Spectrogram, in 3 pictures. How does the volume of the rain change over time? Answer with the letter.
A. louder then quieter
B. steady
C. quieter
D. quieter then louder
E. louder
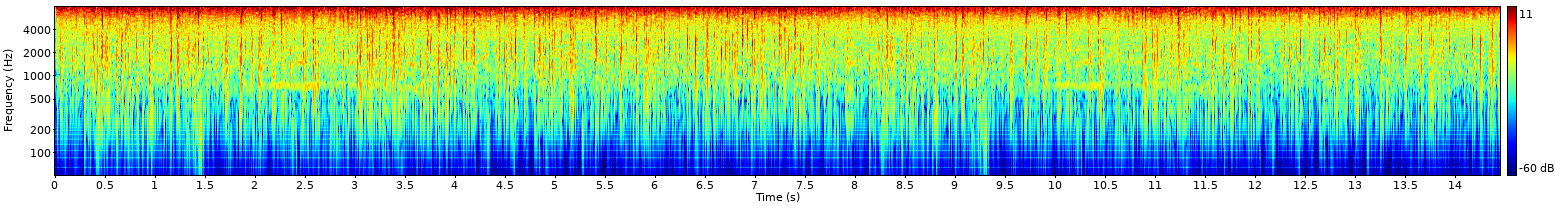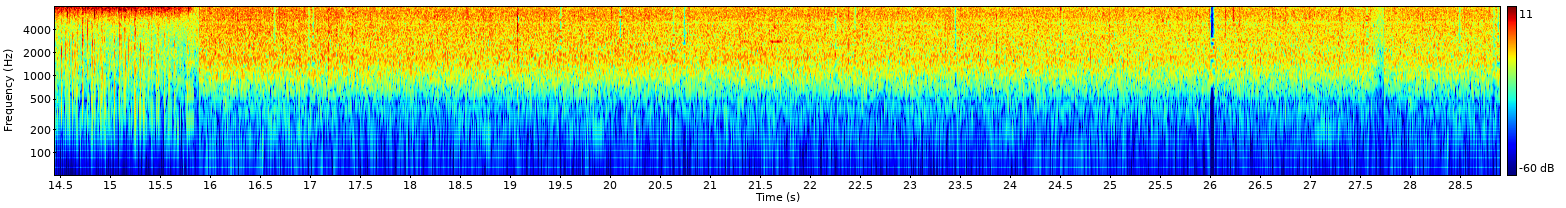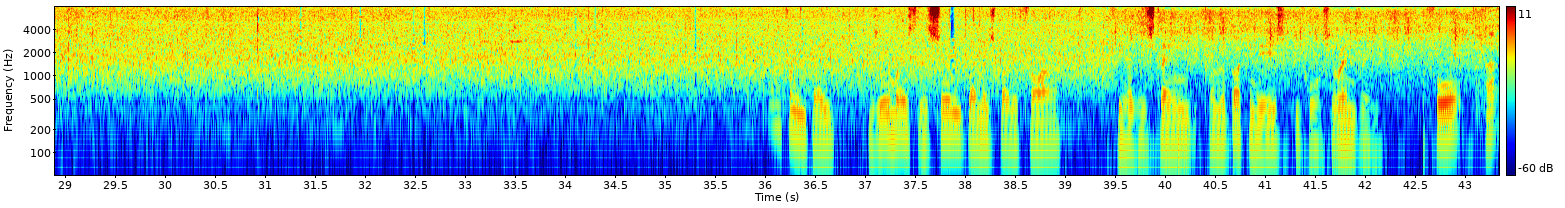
C.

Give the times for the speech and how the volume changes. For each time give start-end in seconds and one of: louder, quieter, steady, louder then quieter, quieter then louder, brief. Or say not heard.
36.0-43.3 steady.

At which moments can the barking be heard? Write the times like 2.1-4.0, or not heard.
not heard.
